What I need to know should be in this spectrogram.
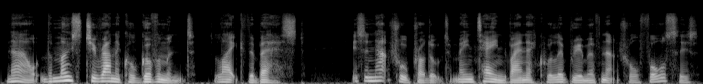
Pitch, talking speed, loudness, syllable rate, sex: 110 Hz, 160 wpm, -21 LUFS, 5.6 syllables/s, male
